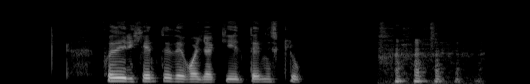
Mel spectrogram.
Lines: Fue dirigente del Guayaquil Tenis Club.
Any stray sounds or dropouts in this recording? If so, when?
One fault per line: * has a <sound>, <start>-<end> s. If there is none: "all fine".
* has a laugh, 3.8-4.9 s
